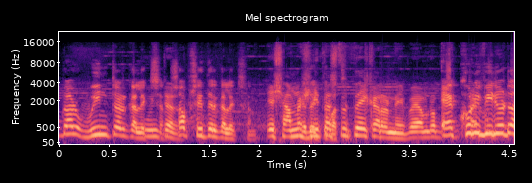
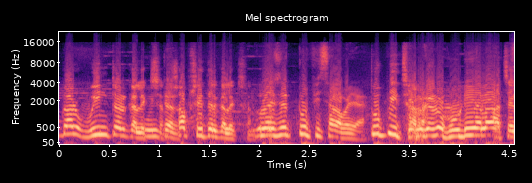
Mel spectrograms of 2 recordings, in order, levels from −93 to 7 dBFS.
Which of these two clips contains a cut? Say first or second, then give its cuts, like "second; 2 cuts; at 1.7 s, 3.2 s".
second; 1 cut; at 2.0 s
